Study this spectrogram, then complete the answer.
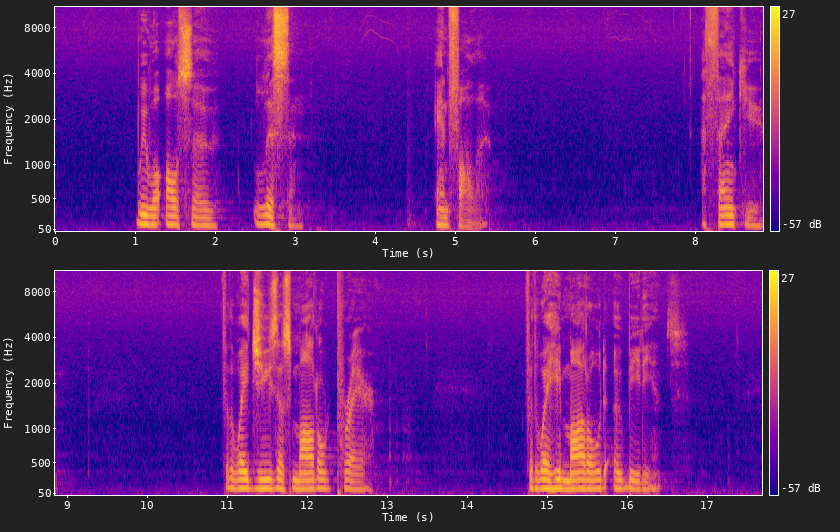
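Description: A middle-aged man speaks calmly into a microphone, in phrases with pauses.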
